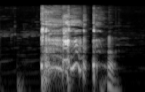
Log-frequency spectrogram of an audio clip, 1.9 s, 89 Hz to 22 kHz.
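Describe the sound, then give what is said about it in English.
A person with a cough that has lasted two weeks gives a harsh cough burst, followed by a shorter second cough and a throaty rasp, heard alone against silence. “Well, I should first say, please excuse my cough that I've been saying for the last 2 weeks, but I got my tea here, we're all good.”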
